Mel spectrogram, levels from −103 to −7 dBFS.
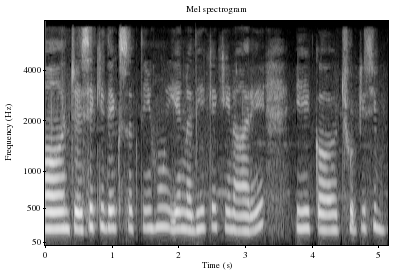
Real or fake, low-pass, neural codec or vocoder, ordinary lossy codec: real; 7.2 kHz; none; AAC, 32 kbps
